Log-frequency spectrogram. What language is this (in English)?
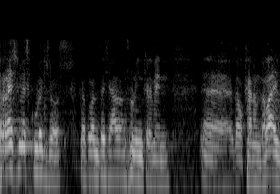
Catalan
